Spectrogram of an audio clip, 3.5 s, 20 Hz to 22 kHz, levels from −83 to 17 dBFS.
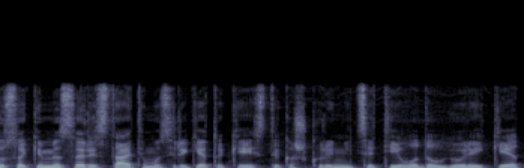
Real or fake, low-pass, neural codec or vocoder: real; 10.8 kHz; none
